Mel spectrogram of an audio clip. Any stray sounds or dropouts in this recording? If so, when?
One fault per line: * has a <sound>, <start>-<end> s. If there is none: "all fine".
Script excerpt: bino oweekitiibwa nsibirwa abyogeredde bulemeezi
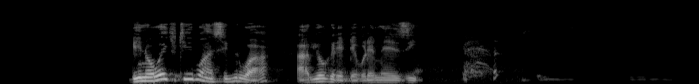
* has a cough, 4.6-5.1 s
